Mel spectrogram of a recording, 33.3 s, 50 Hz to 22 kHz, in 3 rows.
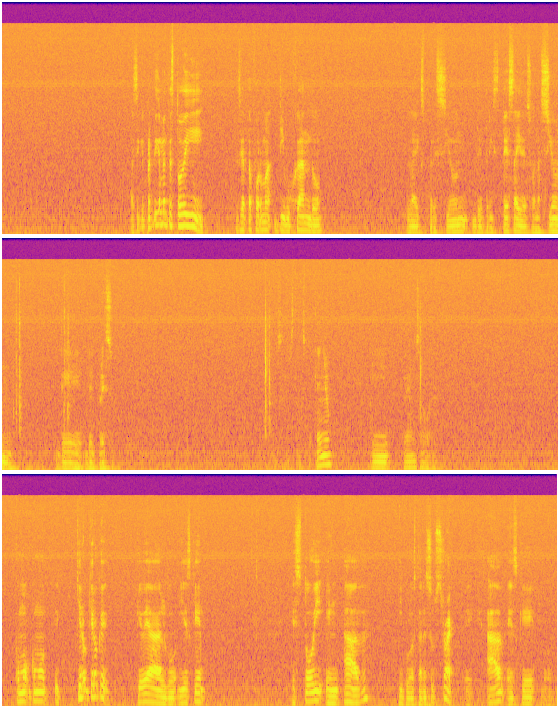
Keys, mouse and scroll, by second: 1.2 click, 2.3 click, 3.2 click, 4.1 click, 4.7 click, 5.3 click, 6.5-7.8 drag, 8.4-9.5 drag, 10.4 click, 11.3 KP_2, 12.3 KP_1, 13.5 click, 14.7 click, 16.4 f, 17.5 click, 20.5-22.7 ctrl+drag.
